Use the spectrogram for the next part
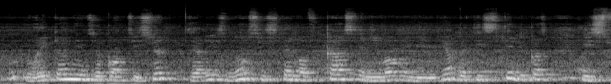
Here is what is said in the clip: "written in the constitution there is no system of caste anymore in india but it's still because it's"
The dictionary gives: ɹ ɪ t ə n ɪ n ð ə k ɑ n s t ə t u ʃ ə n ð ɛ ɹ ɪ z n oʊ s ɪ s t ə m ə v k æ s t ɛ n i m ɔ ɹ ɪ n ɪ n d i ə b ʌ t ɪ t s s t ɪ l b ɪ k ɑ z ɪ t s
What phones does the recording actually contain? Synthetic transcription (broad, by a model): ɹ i t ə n ɪ n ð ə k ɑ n t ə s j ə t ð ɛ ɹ ɪ z n oʊ s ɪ s t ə m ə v k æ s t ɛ n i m ɔ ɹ ɪ n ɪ n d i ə b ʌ t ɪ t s s t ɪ l b ɪ k ɑ z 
